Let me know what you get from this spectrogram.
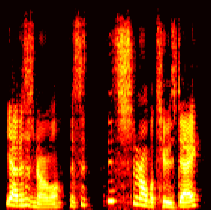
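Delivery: mock nonchalant. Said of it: "and Balaam just goes".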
